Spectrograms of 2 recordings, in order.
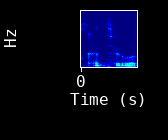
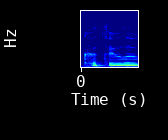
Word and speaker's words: Cthulhu: cthulu I think I I think there are lots of different ways to pronounce it but um I think I read on Wikipedia that it's commonly pronounced as cthulu or culu oh I'm glad I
